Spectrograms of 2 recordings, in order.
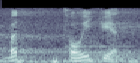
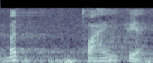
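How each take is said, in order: First: The middle word has the Southern vowel 'thối'. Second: The middle word has the Northern vowel 'thoái'. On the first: "miền Nam đọc là" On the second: "miền Bắc chúng ta đọc là"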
